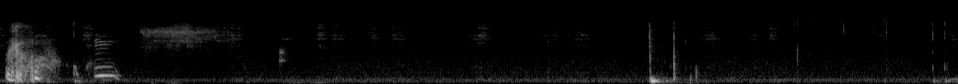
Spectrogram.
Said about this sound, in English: Who's typing? Yo, mama. No, you're not. I can hear it. You can hear the keys clacking? Yes. Clickety clack of the clackety keys.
